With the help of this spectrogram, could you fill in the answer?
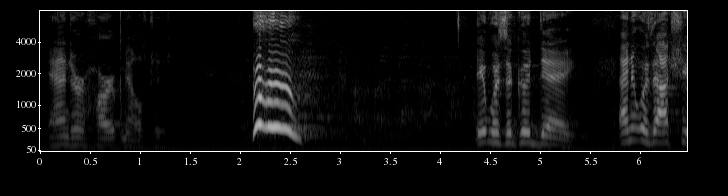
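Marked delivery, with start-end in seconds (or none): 2.1-2.6 very high, very loud celebratory whoop; shrieked woo-hoo, high and loud; joyful whoop. Retold or imitated. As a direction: let out a wedding cheer at full volume. Cheering at the wedding.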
